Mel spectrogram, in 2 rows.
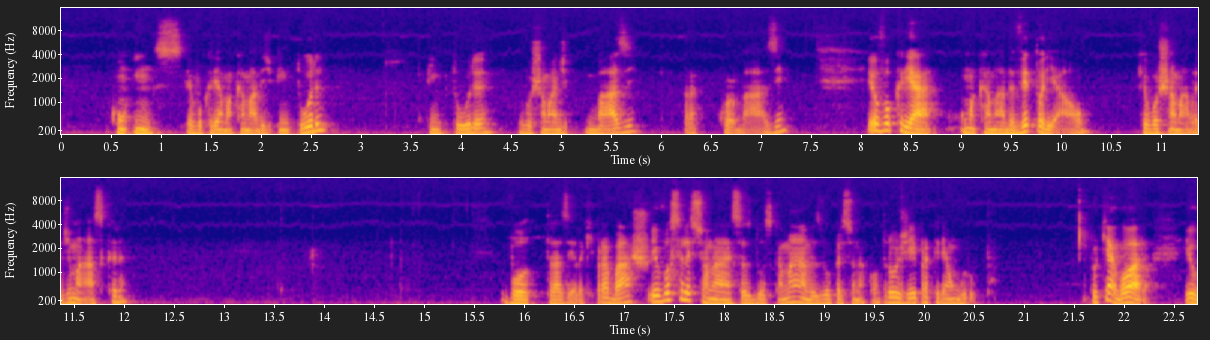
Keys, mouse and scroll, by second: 1.4 Insert, 2.2 click, 3.1-4.7 typing, 5.8-7.2 typing, 7.4 Return, 9.4 click, 10.5 click, 11.9 click, 12.8-15.3 typing, 16.3 click, 17.8 shift+click, 19.8 ctrl+g, 21.8 click.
